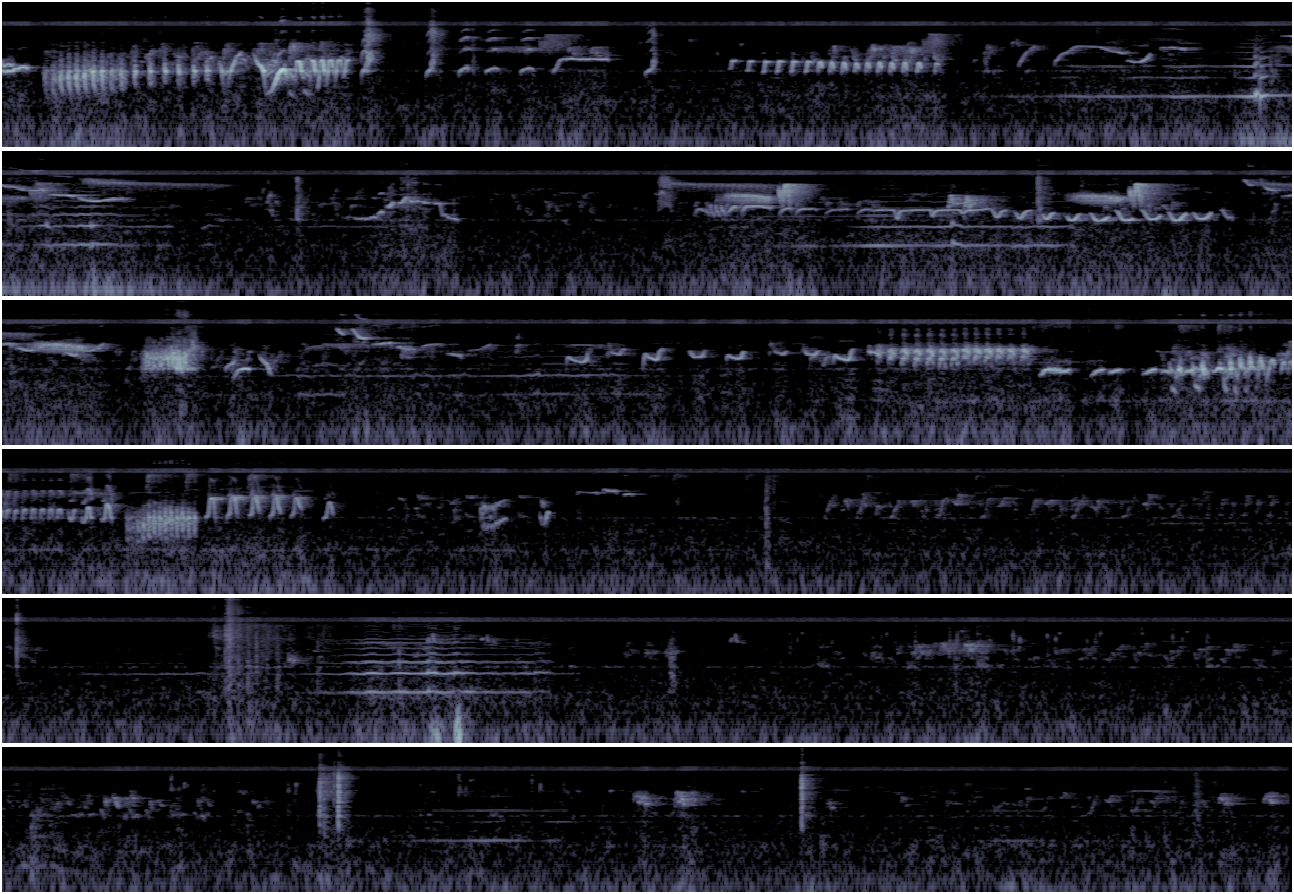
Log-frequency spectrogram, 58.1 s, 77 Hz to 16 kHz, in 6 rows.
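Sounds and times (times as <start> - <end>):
bird singing whistles and trills: 0.0 - 9.0, 12.4 - 13.2, 14.6 - 33.9.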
